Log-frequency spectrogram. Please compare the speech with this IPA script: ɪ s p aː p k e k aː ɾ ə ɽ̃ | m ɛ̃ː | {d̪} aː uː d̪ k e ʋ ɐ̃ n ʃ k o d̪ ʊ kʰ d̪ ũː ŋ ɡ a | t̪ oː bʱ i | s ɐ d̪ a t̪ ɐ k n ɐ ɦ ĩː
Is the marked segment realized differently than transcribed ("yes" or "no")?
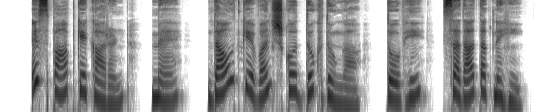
no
